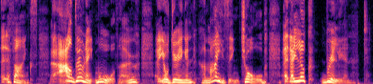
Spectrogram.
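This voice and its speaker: A woman voicing a tired, hesitant, dryly grumpy but soft-hearted man in a storybook reading. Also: medium pitch, very animated, takes it slowly, creaky, no room sound, heavily acted. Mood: shyly admiring. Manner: hesitant, mumbling, dry.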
